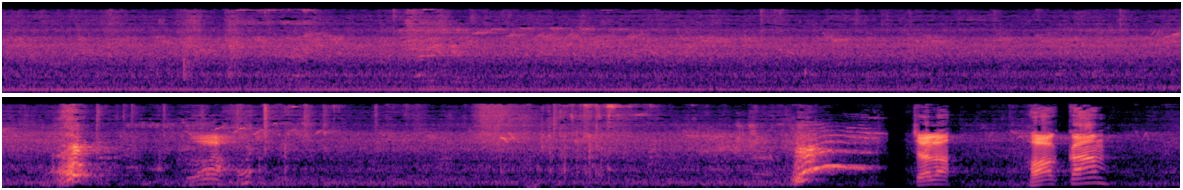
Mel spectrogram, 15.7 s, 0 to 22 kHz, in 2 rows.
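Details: A dog at a dog hostel in Jodhpur, recorded 27 May 2022, gives a few sharp barks with whiny, wavering tails near the end, after a long stretch of steady low hum and background noise.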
